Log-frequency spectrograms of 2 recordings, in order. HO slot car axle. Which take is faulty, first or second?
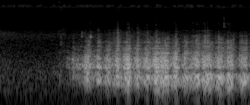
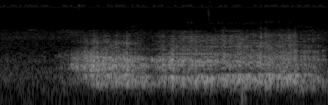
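first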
